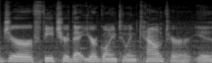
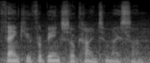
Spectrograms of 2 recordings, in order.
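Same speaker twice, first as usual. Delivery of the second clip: hushed, low, soft half-whisper under the breath; 4 semitones lower, 4 dB quieter than usual. A father speaks while hugging the listener's character, half-whispering. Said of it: "he just whispers".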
